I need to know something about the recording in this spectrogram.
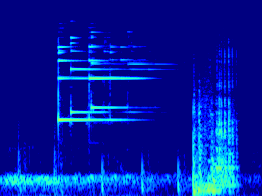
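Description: A bright game chime rings out and fades.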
